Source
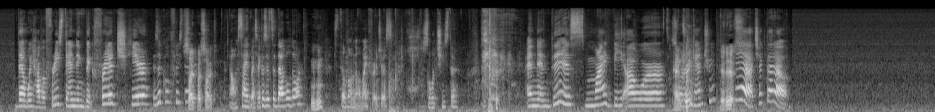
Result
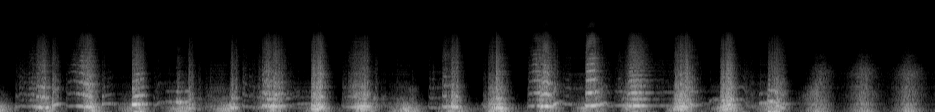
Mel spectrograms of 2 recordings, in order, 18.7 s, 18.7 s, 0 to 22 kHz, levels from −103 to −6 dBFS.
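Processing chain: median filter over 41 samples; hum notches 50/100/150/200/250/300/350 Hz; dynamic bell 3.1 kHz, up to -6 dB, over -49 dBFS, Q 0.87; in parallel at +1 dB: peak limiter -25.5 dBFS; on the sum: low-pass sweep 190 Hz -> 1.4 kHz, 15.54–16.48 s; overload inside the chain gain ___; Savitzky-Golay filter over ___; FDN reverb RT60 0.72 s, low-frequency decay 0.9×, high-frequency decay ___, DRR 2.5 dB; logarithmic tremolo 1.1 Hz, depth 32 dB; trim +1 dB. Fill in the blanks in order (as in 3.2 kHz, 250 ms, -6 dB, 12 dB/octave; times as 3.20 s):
32 dB, 15 samples, 0.95×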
